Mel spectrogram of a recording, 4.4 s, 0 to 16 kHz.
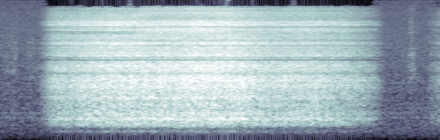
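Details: Homebuilt two-valve super-regenerative VHF receiver (120–160 MHz), heard after audio mods including an audio-taper volume pot. A steady rushing hiss swells smoothly, holds, then fades evenly: the normal sound of a working super-regen.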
